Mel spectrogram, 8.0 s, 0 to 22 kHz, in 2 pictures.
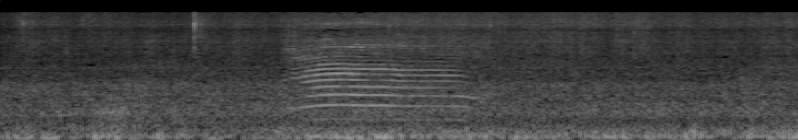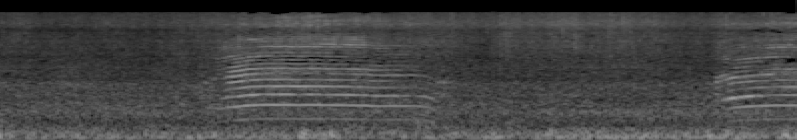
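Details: Meows from a domestic cat of about 11 years in Florida: two long, level-then-falling cries several seconds apart, with a third starting at the end, against a constant low-pitched background rumble.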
